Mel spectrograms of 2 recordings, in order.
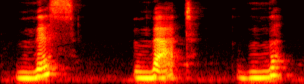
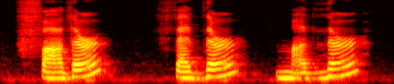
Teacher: the voiced th sound is buzzy th is voiced at the beginning of articles and function words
